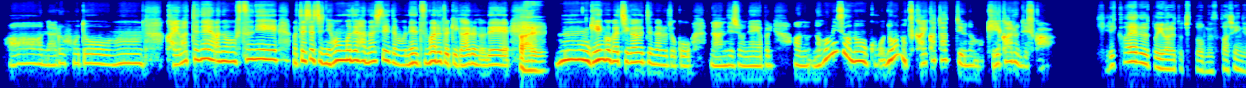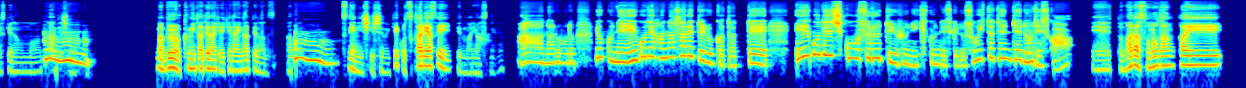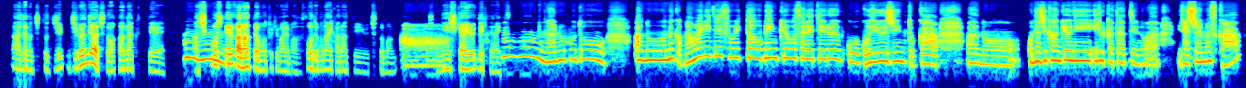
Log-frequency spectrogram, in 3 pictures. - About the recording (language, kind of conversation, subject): Japanese, advice, 進捗が見えず達成感を感じられない
- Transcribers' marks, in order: other noise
